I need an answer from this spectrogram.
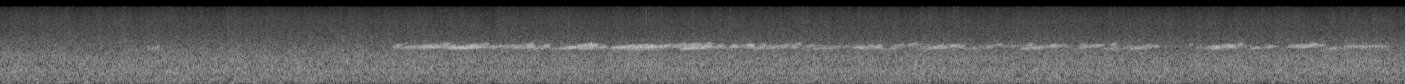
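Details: Frogs by a river in a pristine, moss-covered forest: after about four seconds of steady rushing water, a dense run of high, rapid trilled croaks starts and continues almost without a break to the end.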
